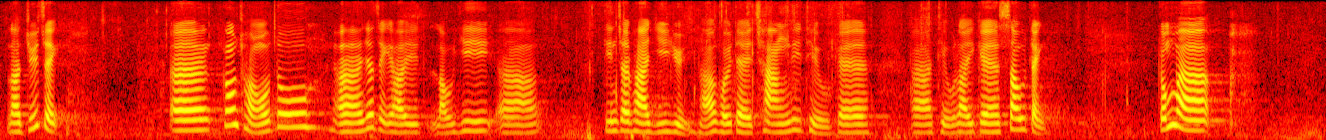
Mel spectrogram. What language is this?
Cantonese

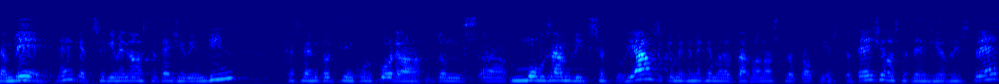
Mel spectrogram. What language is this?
Catalan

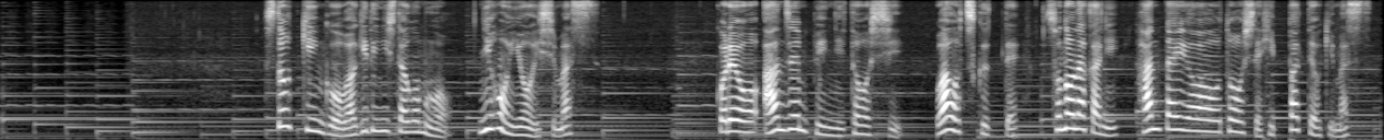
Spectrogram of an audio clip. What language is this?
Japanese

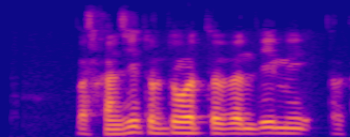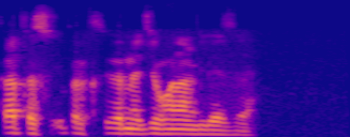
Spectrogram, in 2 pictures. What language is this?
Albanian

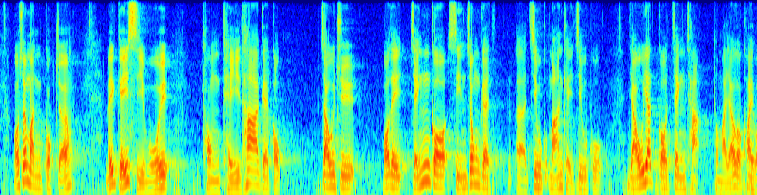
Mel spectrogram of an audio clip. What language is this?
Cantonese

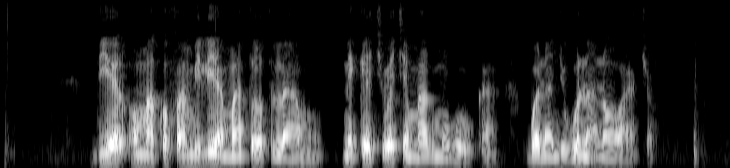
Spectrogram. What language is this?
Luo (Kenya and Tanzania)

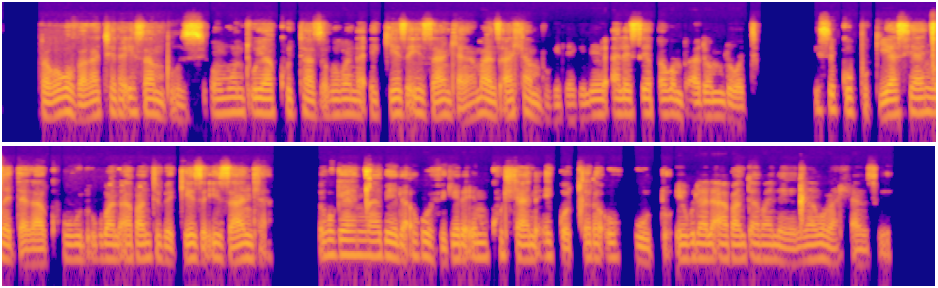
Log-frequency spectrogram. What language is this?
North Ndebele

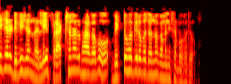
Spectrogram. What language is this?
Kannada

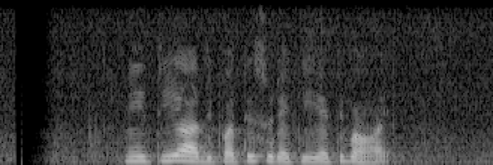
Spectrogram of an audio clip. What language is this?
Sinhala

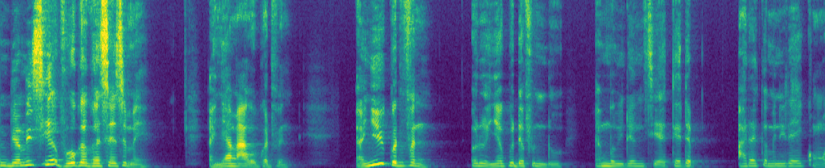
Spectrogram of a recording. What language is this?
Ito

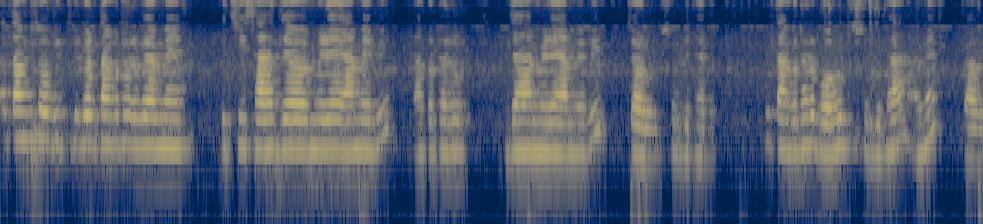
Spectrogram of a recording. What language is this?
Odia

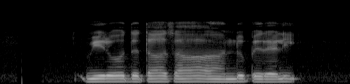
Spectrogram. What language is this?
Sinhala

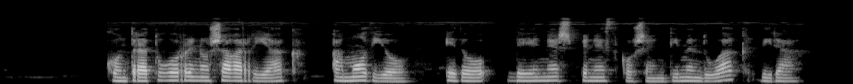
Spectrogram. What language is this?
Basque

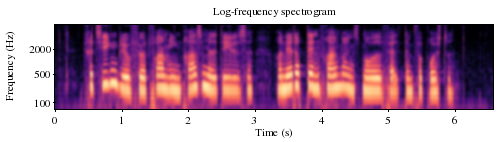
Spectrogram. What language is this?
Danish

